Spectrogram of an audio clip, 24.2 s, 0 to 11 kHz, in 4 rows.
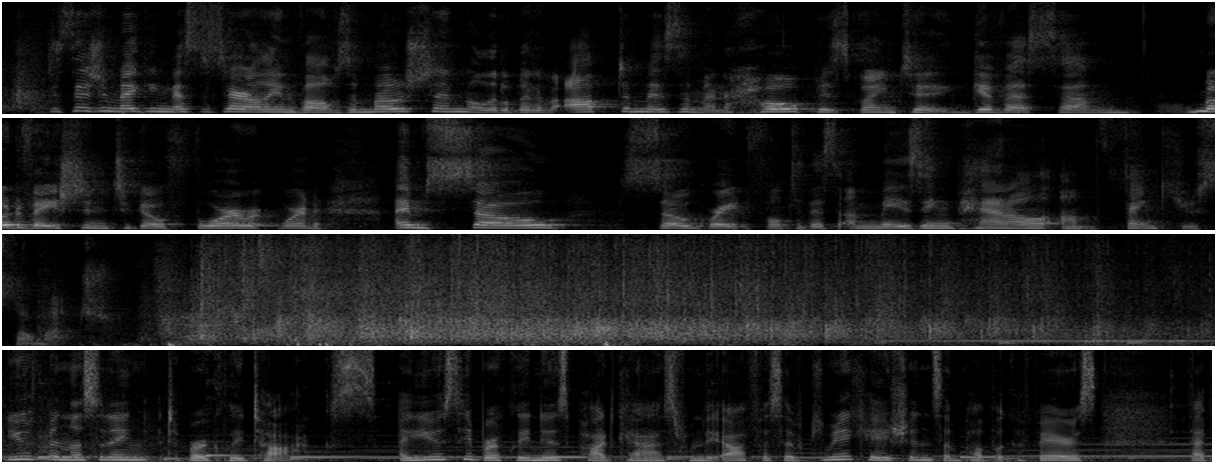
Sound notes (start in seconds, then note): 16.1 applause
